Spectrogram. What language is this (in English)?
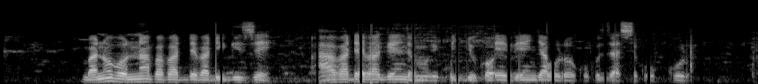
Ganda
